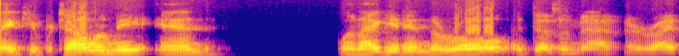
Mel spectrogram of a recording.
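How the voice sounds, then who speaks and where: Talking at a very fast pace, a man keeps a fairly high pitch with ordinary pitch variation. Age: 60s. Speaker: archery business executive and candidate for sport federation president. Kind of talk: interview. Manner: halting.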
